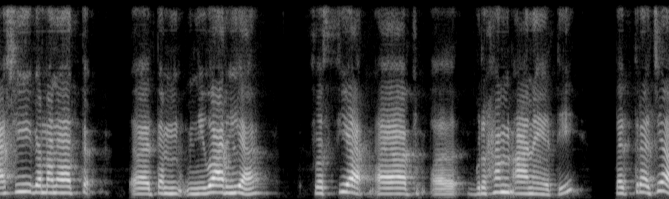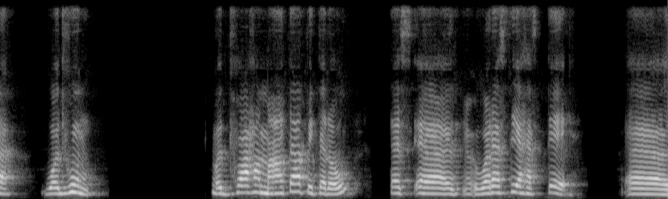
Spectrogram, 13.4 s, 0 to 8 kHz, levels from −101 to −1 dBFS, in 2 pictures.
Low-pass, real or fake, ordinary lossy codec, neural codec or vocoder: none; fake; none; codec, 16 kHz, 8 kbps, FunCodec, trained on LibriTTS, 25 frames a second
